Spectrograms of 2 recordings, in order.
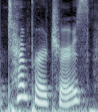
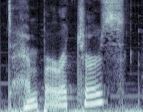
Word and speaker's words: temperature: Temperatures? – Yeah, it's a little bit difficult to pronounce, right? – Mm-hmm, yeah. When I say this quickly, I usually say it like this. Temperature.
